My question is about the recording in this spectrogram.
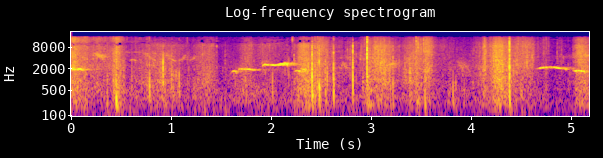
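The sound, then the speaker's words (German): Footsteps crunch and rustle through dense brush on the bushy edge of a forest at an unhurried walking pace, while birds chirp and whistle intermittently in the background. No one speaks. “Ein paar Schritte durch den buschigen Waldsaum, dann stehe ich vor einer Ackerfläche.”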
